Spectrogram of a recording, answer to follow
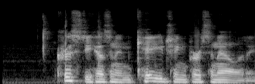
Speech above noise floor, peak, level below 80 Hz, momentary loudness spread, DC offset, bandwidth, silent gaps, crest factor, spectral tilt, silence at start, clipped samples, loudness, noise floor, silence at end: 23 dB; 0 dBFS; -46 dBFS; 2 LU; under 0.1%; 13.5 kHz; none; 16 dB; -6.5 dB/octave; 0.45 s; under 0.1%; -15 LUFS; -37 dBFS; 0 s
